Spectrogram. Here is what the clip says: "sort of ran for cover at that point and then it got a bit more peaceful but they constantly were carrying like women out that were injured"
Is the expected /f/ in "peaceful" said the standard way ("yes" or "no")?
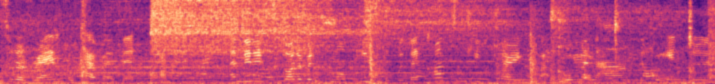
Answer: no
